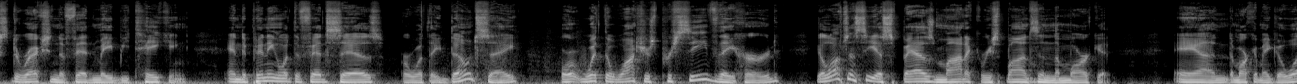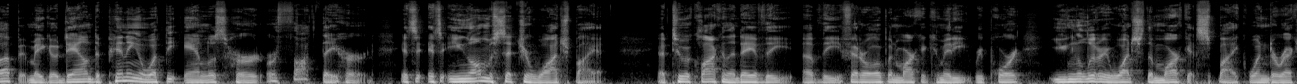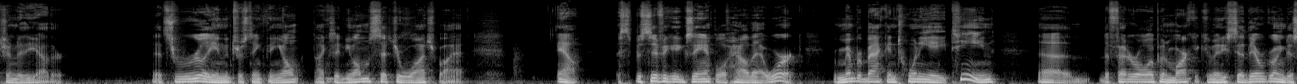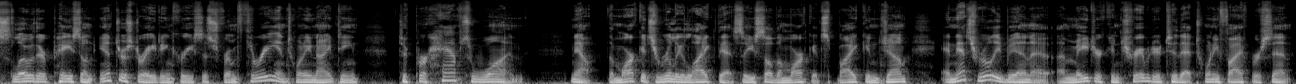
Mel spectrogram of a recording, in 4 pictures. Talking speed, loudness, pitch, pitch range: 195 wpm, -22 LUFS, 110 Hz, 95-120 Hz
